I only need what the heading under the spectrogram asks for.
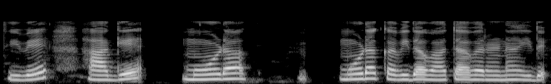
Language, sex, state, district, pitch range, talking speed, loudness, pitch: Kannada, female, Karnataka, Bangalore, 215-255 Hz, 75 wpm, -15 LUFS, 230 Hz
